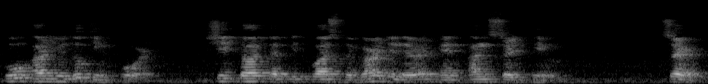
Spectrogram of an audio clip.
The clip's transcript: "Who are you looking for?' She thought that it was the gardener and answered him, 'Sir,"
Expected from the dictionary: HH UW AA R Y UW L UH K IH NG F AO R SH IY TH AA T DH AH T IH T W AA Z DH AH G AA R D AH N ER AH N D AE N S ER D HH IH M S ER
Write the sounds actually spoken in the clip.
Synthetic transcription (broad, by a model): HH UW AA R Y UW L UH K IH NG F AO R SH IY T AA T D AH T IH T W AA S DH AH G AA R D AH N ER AH N D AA N S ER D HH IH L S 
